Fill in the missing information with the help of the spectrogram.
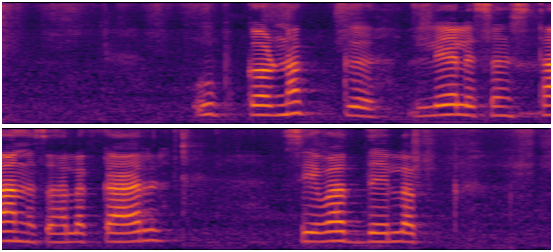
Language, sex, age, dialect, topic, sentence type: Maithili, female, 18-24, Southern/Standard, agriculture, statement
